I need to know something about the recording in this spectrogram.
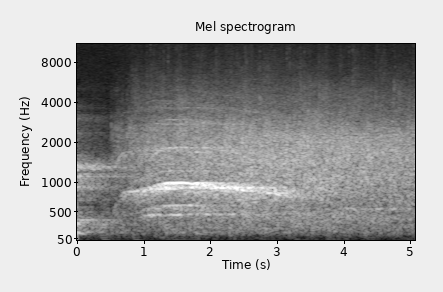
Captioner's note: audience cheering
